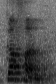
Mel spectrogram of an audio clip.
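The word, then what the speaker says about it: كفروا: the same rule here this will be become kafaru just put a wow and Al here but don't Pronounce Al kafaru They disbelieved the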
